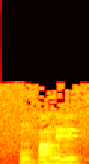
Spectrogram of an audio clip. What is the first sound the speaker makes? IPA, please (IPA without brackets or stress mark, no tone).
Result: ũ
